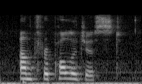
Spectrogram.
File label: "anthropologist", English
